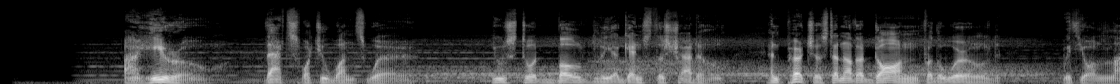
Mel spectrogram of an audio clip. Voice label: Death Knight Narration; CinematicVoices

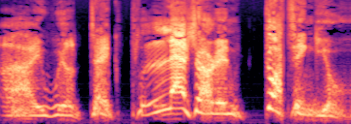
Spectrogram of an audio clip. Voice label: Vrykul Female Warrior Pissed

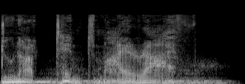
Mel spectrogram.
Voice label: Undead Male Warrior Pissed; NPC

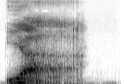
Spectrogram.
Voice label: NPC Death Knight Troll Male Greeting

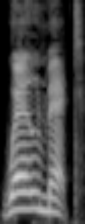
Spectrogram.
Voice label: Dwarf Female Guard NPC Greeting

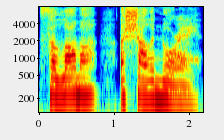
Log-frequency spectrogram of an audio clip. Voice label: Blood Elf Female Standard Farewell

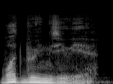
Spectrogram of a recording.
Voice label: Night Elf Male Standard Greeting

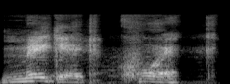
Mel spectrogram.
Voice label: NPC Death Knight Male Med Greeting

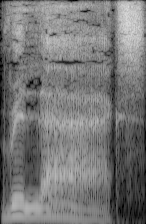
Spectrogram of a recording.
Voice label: Troll Male Shaman NPC Greeting

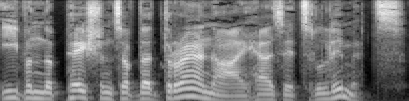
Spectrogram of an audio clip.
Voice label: Draenei Male Pissed

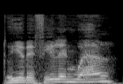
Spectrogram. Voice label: Witch Doctor Pissed

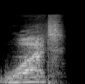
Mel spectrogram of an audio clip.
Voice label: Death Knight Male Low Greeting

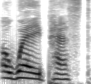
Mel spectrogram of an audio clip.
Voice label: Tauren Female Official NPC Pissed

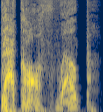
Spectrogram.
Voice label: Orc Female Standard Pissed

